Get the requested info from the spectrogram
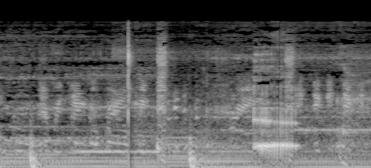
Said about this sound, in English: When I'm happy, I burp.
